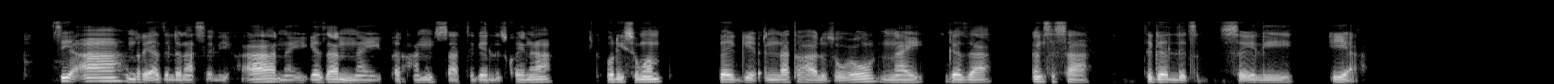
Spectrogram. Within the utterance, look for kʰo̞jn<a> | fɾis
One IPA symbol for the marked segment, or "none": a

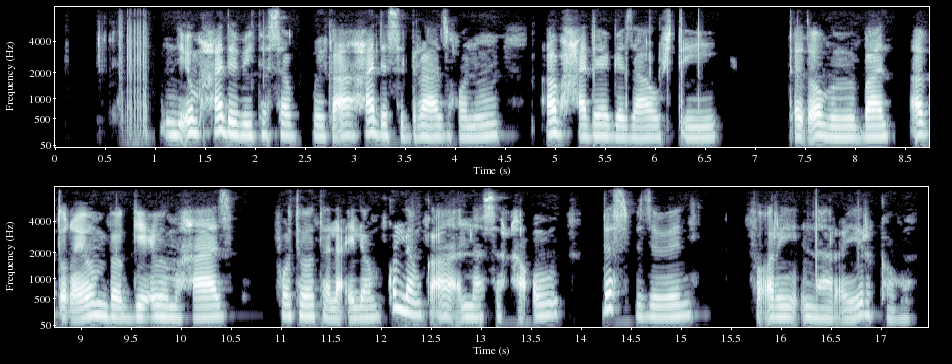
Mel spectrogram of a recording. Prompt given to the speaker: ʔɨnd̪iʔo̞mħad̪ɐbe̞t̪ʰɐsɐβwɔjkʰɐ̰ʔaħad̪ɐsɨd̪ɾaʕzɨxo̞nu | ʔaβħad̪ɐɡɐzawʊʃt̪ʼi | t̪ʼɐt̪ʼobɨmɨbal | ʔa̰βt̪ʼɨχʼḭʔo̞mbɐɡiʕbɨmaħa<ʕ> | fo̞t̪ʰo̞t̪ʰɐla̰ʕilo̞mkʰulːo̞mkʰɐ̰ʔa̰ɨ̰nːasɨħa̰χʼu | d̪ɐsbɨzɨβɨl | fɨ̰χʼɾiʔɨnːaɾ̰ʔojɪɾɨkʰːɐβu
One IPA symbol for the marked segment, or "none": z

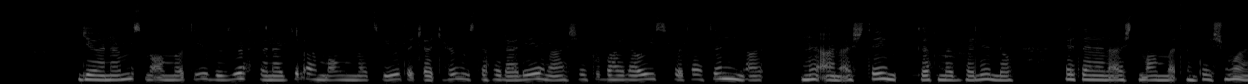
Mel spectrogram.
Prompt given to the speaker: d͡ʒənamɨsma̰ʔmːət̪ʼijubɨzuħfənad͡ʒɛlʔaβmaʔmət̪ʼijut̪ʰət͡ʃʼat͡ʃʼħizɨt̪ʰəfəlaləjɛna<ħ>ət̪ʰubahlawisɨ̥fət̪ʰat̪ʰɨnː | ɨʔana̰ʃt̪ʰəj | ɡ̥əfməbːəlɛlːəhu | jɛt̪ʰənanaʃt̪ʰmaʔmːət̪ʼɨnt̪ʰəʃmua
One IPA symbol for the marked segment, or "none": ʃ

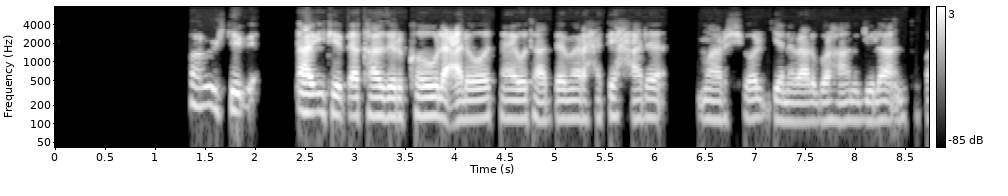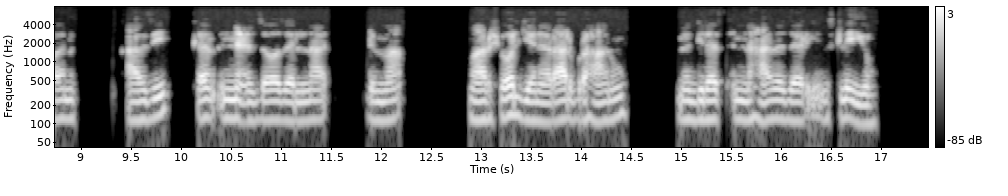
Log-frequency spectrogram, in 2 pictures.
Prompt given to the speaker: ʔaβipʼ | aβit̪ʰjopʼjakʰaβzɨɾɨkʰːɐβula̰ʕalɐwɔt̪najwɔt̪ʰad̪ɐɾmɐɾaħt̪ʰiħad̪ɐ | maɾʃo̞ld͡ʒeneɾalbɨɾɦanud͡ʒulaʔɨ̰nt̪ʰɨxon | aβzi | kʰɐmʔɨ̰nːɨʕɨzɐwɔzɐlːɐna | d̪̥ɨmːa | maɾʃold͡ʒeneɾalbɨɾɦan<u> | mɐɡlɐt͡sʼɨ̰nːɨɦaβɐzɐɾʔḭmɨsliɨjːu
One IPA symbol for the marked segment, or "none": u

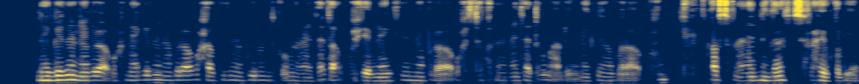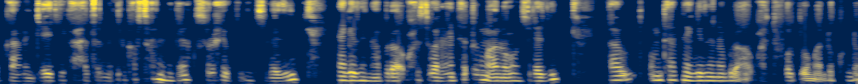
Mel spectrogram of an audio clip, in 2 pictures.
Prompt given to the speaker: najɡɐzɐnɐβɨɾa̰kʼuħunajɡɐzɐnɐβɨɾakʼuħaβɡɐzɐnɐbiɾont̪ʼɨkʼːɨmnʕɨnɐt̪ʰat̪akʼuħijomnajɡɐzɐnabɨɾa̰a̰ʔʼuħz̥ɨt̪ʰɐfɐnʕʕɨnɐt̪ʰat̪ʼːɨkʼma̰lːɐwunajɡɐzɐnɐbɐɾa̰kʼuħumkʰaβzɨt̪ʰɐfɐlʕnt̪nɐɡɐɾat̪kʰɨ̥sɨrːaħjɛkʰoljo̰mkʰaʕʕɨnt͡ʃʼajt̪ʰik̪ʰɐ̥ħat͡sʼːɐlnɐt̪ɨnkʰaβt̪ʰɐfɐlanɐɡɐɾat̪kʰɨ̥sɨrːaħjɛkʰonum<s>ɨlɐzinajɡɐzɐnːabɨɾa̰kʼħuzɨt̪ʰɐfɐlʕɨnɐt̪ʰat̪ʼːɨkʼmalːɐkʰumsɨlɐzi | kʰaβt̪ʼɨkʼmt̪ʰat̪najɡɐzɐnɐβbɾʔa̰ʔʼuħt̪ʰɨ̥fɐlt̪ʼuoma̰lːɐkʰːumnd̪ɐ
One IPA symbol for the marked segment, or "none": s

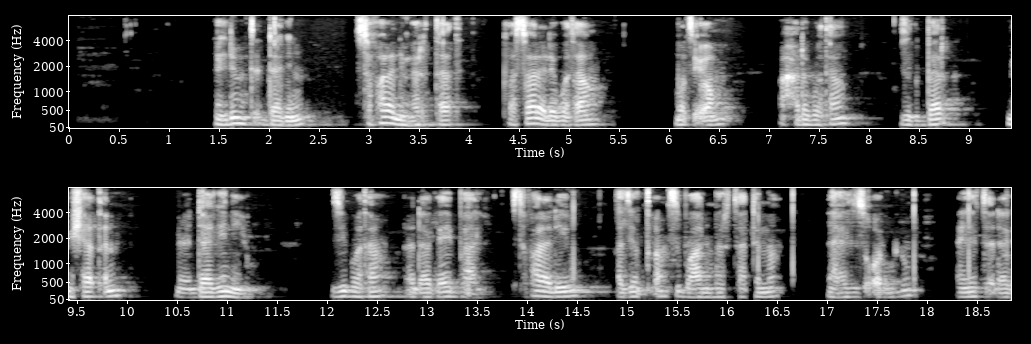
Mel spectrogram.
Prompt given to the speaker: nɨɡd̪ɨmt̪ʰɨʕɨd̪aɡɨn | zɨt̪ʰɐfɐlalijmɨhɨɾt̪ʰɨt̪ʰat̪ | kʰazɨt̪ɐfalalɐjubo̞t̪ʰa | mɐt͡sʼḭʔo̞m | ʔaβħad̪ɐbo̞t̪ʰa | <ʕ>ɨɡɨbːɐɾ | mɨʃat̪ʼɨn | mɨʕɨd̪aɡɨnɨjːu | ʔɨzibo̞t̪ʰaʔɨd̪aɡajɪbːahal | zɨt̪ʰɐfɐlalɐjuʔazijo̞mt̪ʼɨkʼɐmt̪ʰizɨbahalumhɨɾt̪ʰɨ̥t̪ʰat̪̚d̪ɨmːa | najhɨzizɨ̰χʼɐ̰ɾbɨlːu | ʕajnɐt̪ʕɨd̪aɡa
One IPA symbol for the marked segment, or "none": z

